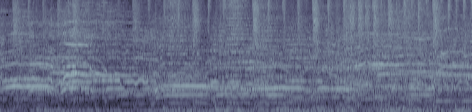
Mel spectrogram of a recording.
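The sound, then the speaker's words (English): A large outdoor crowd of Giants football fans cheers and shouts steadily throughout after a big Giants victory, a dense, loud wash of voices with scattered whoops and calls rising above the roar. “You see the fans outside. They're still hanging around with us, enjoying the crowd, and why not?”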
